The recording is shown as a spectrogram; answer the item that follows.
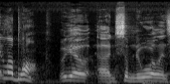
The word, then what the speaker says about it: LeBlanc: That is a silent C, not a hard C. And I'm going to continue to talk about this until the LSU voice gets it right. LeBlanc.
